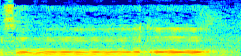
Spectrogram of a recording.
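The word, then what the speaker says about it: سواء: Waddu law takfuruna kama kafaru fatakununa sawa'a. Perhatikan cara bacanya ya. Sawa'a, hanya dua ya.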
